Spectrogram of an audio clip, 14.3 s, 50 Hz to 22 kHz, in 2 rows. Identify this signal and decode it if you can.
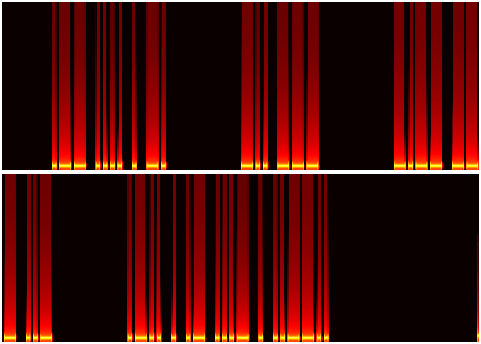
Morse code, heard as a keyed tone, about 22 wpm, 700 Hz. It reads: WHEN DO YOU LEAVE?
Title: 3x Word-Spacing - Sentences from Top 400 Words - 22wpm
